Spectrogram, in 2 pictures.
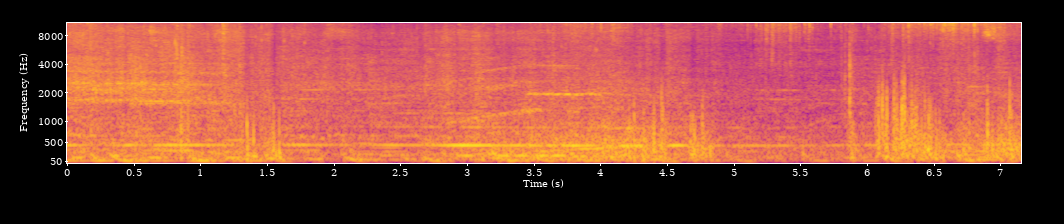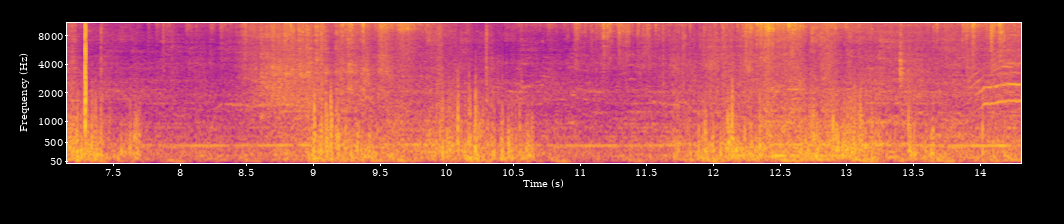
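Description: Loud fairground music over a steady hum, the whole mix swelling and fading every few seconds as the ride moves.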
